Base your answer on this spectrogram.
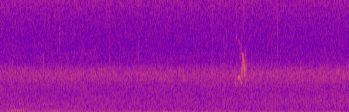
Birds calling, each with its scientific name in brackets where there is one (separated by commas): House Finch (Haemorhous mexicanus)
